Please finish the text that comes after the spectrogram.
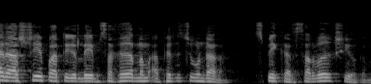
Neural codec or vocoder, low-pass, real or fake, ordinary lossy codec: none; 7.2 kHz; real; none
